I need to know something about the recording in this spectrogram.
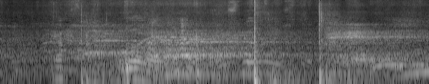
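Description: A football is kicked in a large echoing hall.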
